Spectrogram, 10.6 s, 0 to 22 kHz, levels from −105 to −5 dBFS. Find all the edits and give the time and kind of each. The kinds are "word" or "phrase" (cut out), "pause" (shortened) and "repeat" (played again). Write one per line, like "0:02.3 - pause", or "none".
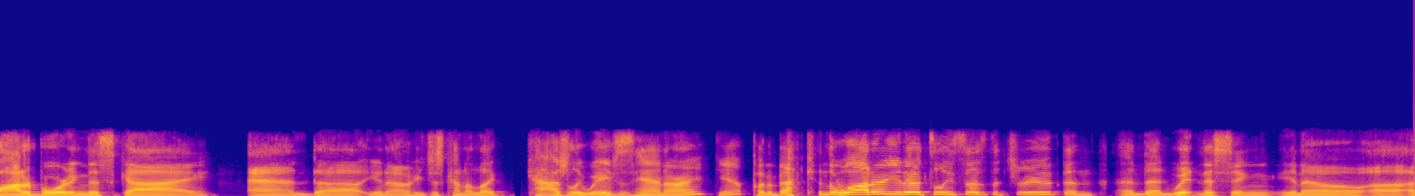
0:01.6 - pause
0:03.9 - pause
0:08.3 - pause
